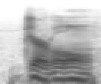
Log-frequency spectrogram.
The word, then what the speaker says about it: grbl: I'm debating switching this machine away from grbl or gerbil, or however you want to pronounce it, with the Arduino controller, and switching over to Linux CNC, which would mean replacing the controller board.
